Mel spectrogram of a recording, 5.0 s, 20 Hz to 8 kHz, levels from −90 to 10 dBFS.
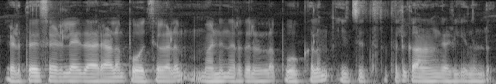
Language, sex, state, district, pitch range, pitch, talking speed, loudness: Malayalam, male, Kerala, Kollam, 95-100 Hz, 95 Hz, 145 wpm, -17 LUFS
